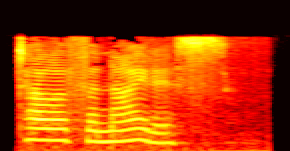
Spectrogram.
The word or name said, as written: telephonitis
